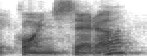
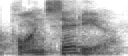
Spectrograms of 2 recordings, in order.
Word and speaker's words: poinsettia: do you say it do you say poinsettia or poinsettia actually they're both correct poinsettia is a euphorbia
